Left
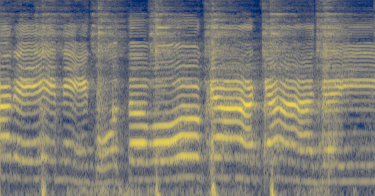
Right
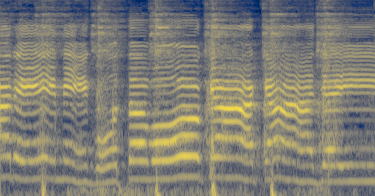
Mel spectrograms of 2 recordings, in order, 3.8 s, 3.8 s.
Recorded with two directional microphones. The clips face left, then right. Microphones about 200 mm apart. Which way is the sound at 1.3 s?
65° right (ahead or behind).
